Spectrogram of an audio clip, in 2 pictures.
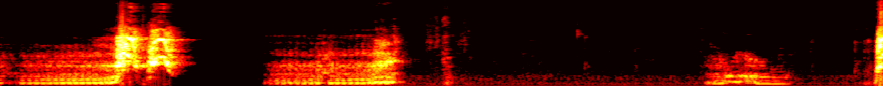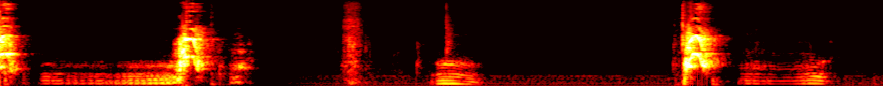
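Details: A Cairn Terrier attacking a Mickey balloon gives sharp, high barks mixed with low rumbling growls.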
